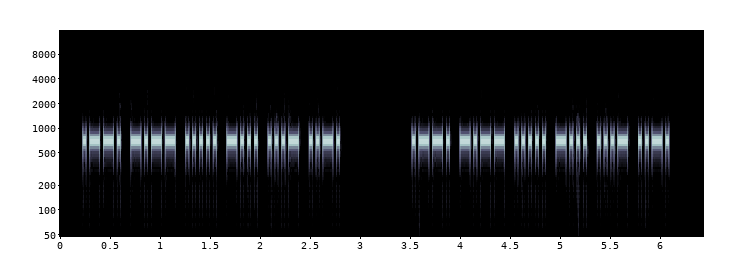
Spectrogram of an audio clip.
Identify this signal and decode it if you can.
Morse code, heard as a keyed tone, about 34 wpm, 700 Hz. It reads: PY5BVF PY5BVF
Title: DXCC-100 Call Signs - 6 Characters - Repeated 3x - 35wpm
